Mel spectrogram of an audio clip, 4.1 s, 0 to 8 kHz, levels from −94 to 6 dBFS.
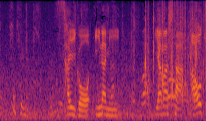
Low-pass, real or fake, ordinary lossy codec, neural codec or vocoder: none; real; none; none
